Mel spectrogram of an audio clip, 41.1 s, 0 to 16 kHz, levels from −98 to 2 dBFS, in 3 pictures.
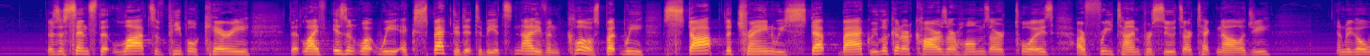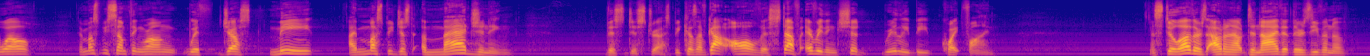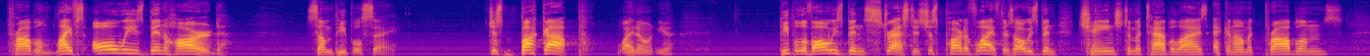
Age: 40-59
